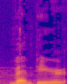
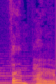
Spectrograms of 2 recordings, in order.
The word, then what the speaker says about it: Vampyr: back to more vampire vampire as I have finally figured out through my sources that that is the correct pronunciation of the game's name not vampire as I have done for eight freaking episodes anyhow we're gonna jump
